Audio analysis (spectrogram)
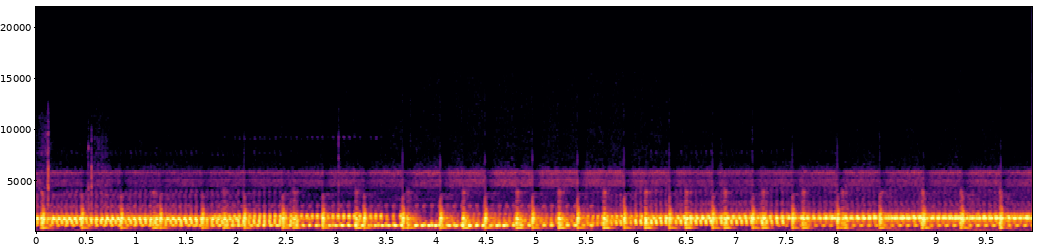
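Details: Pond chorus of frogs, toads and treefrogs at dusk near a house veranda; overlapping trills at two pitches, a lower pulsing one fading midway, with steady rhythmic clicks throughout.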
